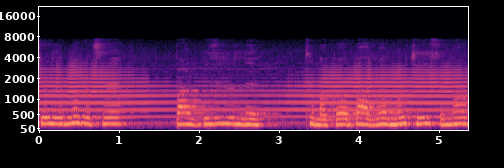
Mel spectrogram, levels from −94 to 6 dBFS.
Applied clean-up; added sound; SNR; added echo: none; Trumpet; 10 dB; reverberation time 0.9 s.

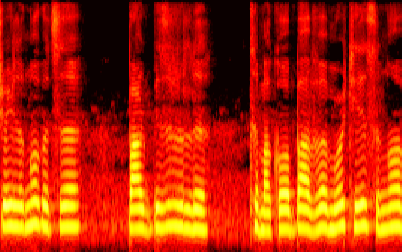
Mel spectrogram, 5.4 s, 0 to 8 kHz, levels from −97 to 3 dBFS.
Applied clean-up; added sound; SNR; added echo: none; none; none; none.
